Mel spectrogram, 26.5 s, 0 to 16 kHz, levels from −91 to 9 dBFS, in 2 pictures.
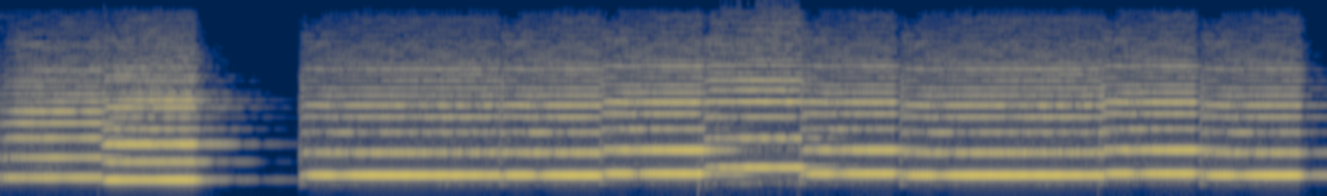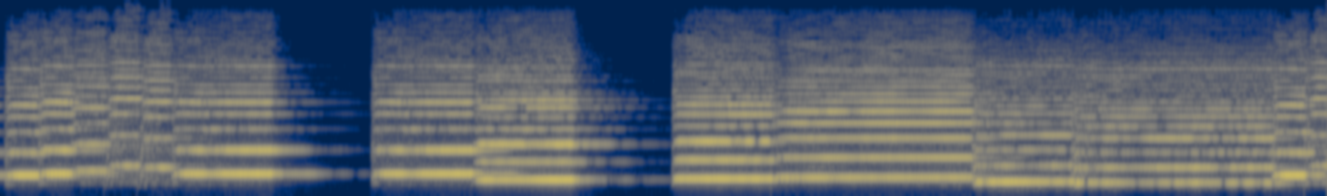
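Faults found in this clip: Nothing stood out on listening, so there is no finding to raise for this clip.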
